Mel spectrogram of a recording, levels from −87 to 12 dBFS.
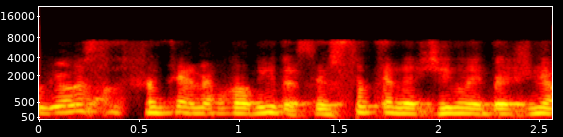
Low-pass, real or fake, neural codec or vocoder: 7.2 kHz; fake; codec, 16 kHz, 1 kbps, FreqCodec, smaller model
